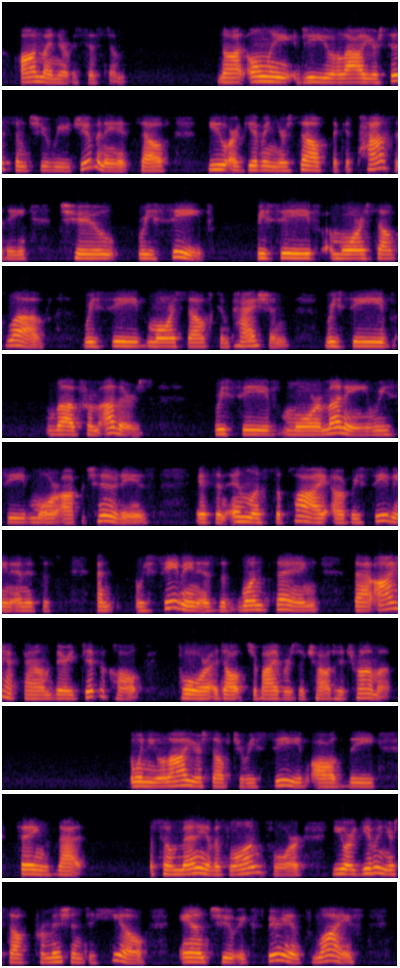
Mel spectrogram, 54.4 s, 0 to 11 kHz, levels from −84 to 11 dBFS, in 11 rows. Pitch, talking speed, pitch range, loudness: 165 Hz, 100 wpm, 155-180 Hz, -19 LUFS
